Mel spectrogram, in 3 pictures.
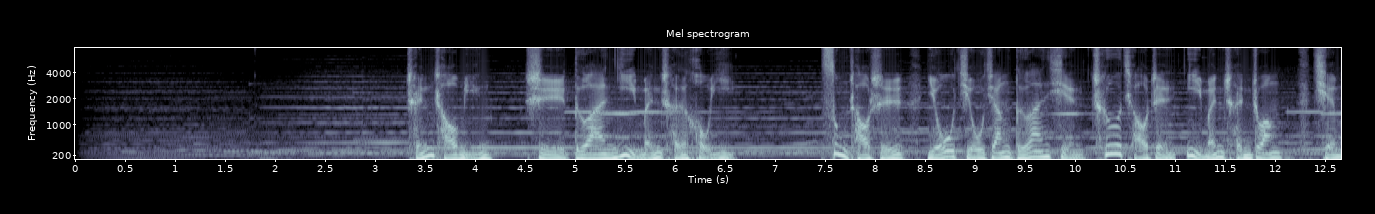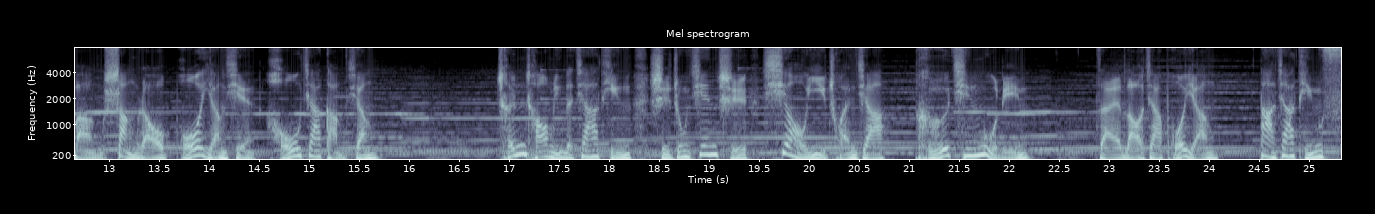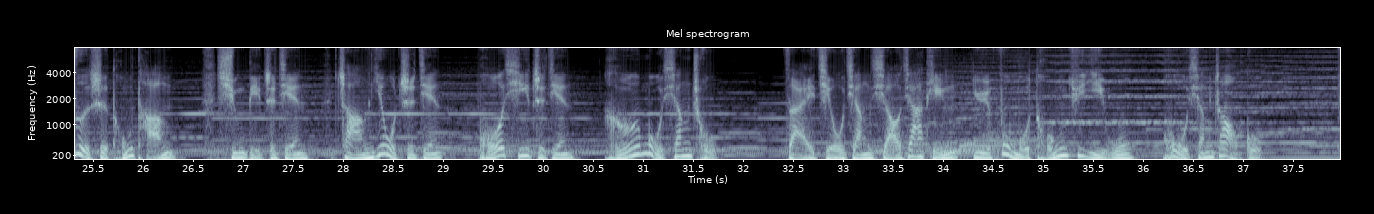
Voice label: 男 专题 好家风; 传承义门陈氏好家风

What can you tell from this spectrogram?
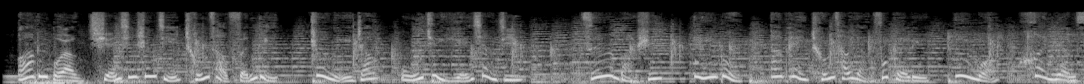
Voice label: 女 广告 酷感御姐; Bobbi Brown x 小红书

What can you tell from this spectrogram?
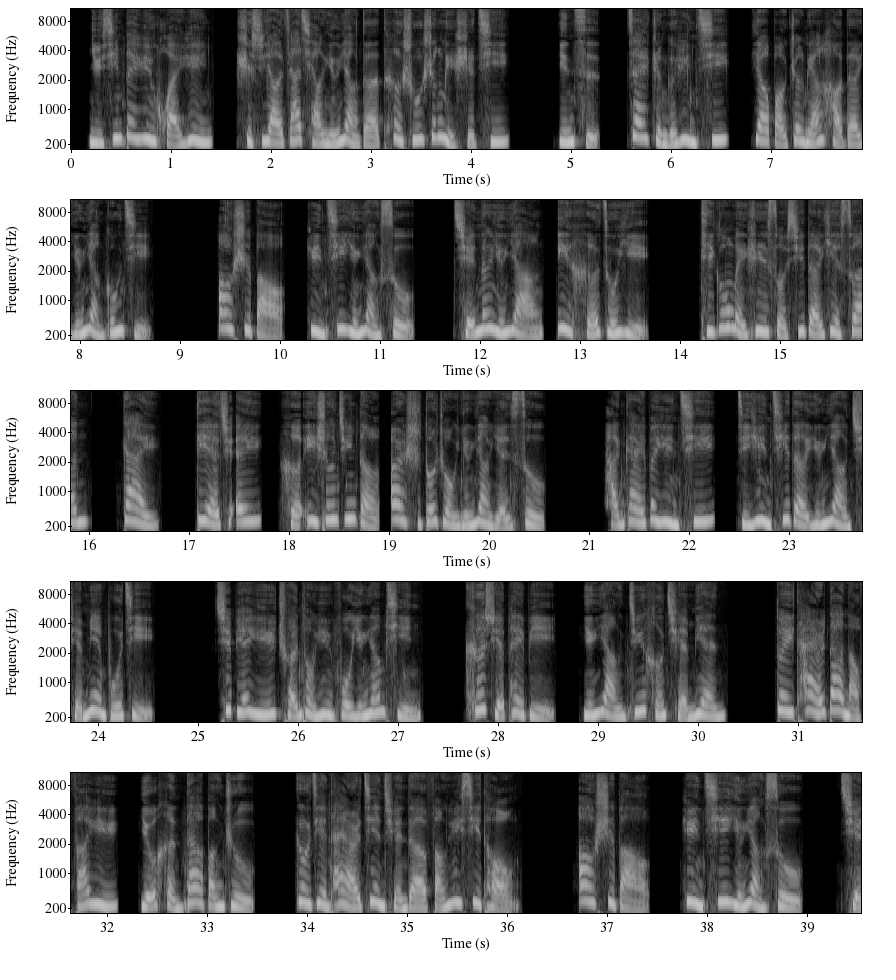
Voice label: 女 产品广告; 奥适宝

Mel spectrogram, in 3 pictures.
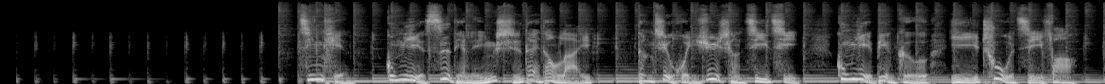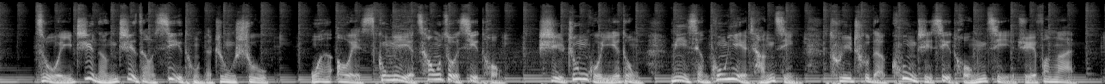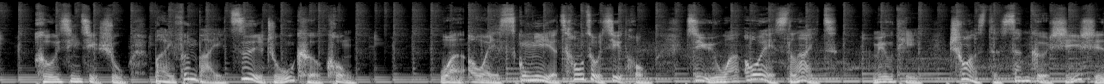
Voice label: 男,解说,工业操作系统

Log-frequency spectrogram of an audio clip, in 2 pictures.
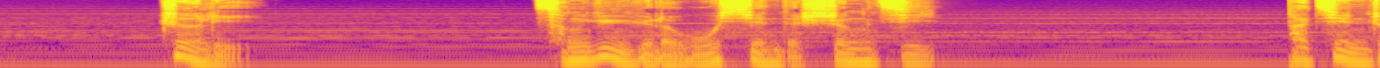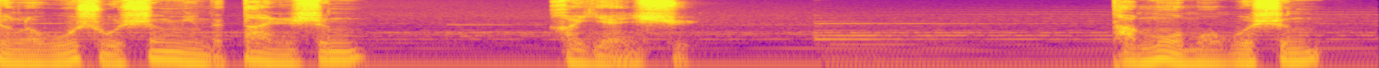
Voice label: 男 纪录片 人文风景; 克拉玛依

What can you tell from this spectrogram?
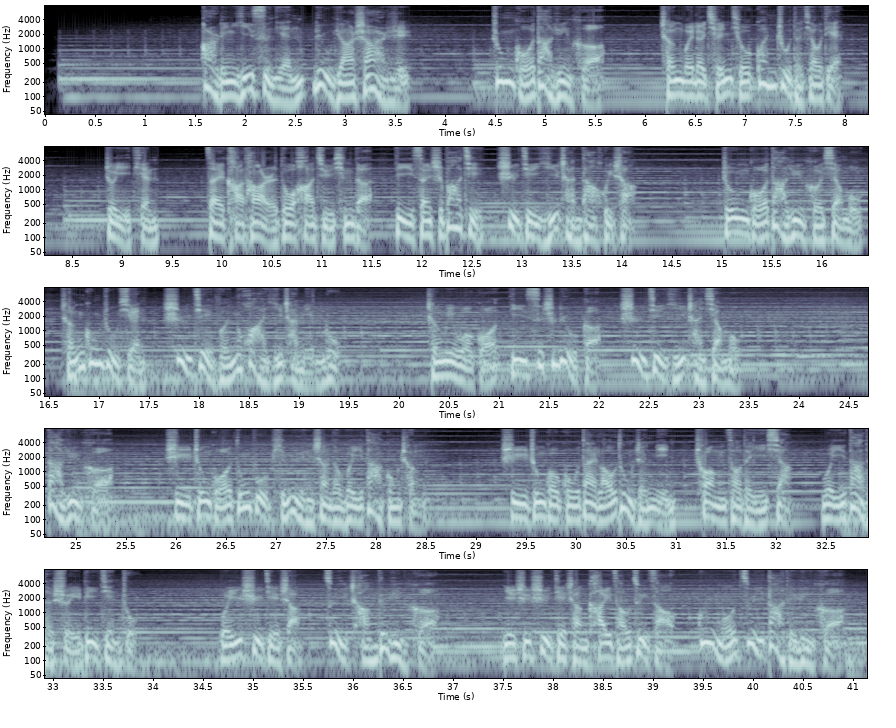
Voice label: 男 走心旁白 汇报; 大运河汇报

